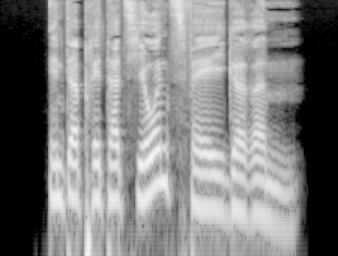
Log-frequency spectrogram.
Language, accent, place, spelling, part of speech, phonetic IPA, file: German, Germany, Berlin, interpretationsfähigerem, adjective, [ɪntɐpʁetaˈt͡si̯oːnsˌfɛːɪɡəʁəm], De-interpretationsfähigerem.ogg
- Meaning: strong dative masculine/neuter singular comparative degree of interpretationsfähig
